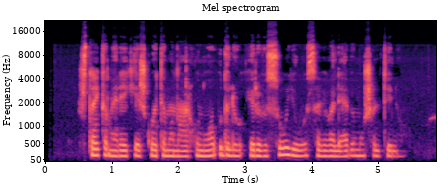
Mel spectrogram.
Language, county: Lithuanian, Marijampolė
